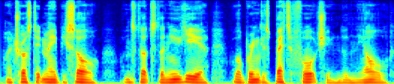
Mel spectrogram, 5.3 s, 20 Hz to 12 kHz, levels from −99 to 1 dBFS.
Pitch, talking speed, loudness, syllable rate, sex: 100 Hz, 215 wpm, -16 LUFS, 4.8 syllables/s, male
